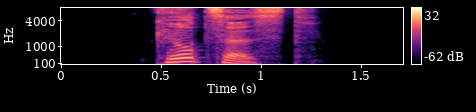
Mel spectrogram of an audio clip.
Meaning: second-person singular subjunctive I of kürzen
- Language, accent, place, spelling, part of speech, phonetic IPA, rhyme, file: German, Germany, Berlin, kürzest, verb, [ˈkʏʁt͡səst], -ʏʁt͡səst, De-kürzest.ogg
